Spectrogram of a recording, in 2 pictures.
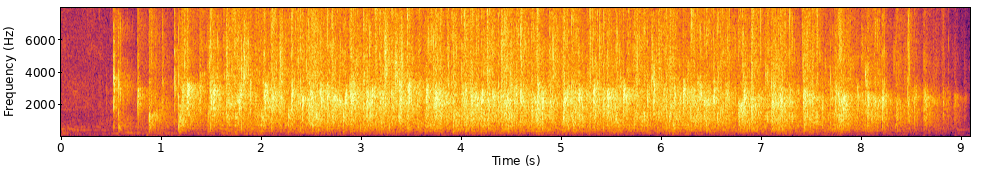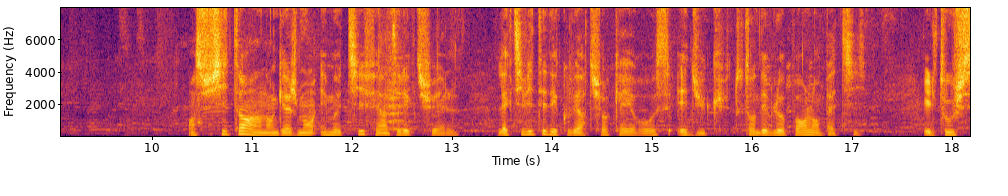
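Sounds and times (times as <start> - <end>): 
audience applause: 0.0 - 9.1
laughter: 0.0 - 9.1, 12.2 - 18.1
speech: 10.4 - 18.1.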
